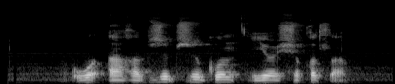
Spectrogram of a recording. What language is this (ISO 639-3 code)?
kbd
